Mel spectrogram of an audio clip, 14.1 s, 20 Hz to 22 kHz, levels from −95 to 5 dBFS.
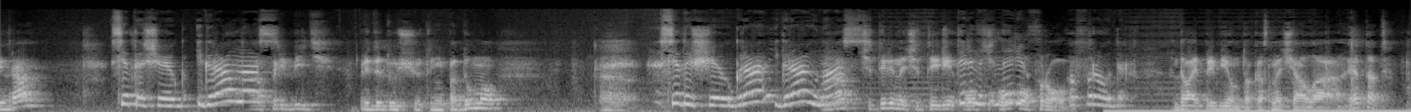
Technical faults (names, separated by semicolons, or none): mains hum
